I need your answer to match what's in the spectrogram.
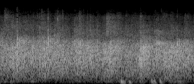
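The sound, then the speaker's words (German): Audience applause at a panel event, welcoming the panellists and the moderator, fills the whole two seconds, a dense, steady wash of many hands clapping at an even, fairly loud level, with no one talking over it. “Einen Applaus bitte.”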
